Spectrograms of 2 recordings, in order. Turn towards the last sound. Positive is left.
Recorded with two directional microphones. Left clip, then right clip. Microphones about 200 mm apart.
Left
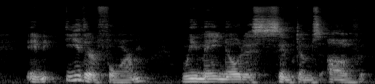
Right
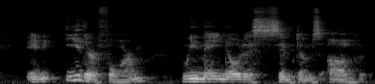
turn(degrees=15)  # may be behind; listen again after turning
